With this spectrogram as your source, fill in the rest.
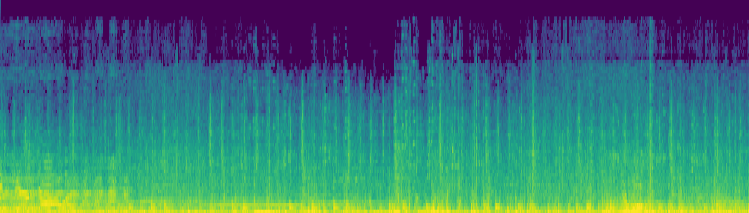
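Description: Horse hooves gallop in a quick, steady clip-clop rhythm in Red Dead Redemption, with snorts and game sounds mixed in and a voice calling out over the ride.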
